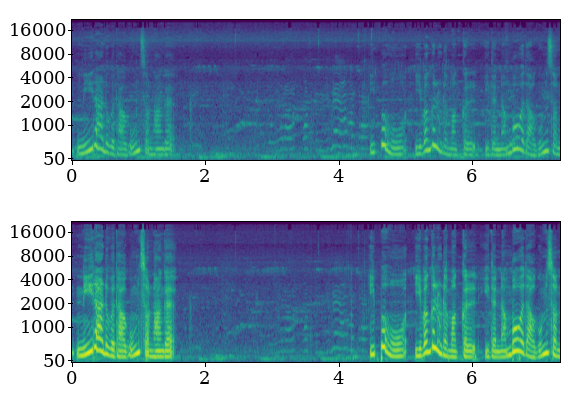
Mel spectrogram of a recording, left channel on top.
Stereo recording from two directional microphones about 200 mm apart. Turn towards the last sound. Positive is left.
turn(degrees=-45)  # may be behind; listen again after turning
